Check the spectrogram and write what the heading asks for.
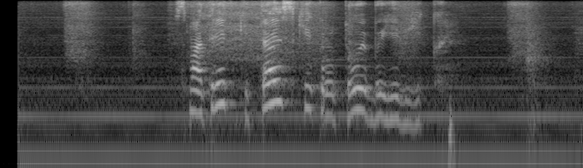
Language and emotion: Russian, neutral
